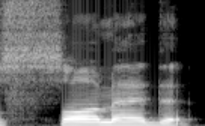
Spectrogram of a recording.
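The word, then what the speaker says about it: صمد: Donc ça donne Allahu Samad. Là, le sad, il est emphatique. C'est pas un sin, hein, c'est pas ça, ça, sa. L'arrière de la langue doit monter vers le haut.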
